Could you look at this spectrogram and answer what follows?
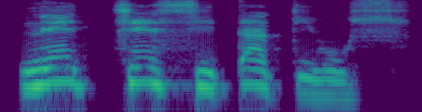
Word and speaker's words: necessitatibus: Primero, necessitatibus, tilde en la antepenúltima sílaba, necessitatibus, y la C con la E la pronunciamos como che. Necessitatibus, nunca necessitatibus.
